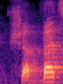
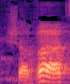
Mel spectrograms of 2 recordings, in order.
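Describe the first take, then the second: First: The middle consonant is a hard b sound. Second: The middle consonant is a soft v sound. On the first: It names the day of rest. "c'est le nom de quelque chose" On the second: Someone rested. "c'est un verbe, il a chômé"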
